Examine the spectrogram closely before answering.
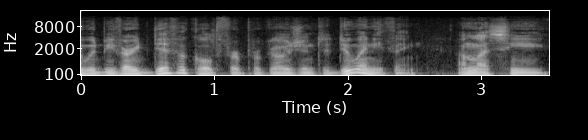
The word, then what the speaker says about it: Prigozhin: But anyway, that plane crash in Russia, which I'll try to say his name, Yevgeny Prigozhin or something? Prigozhin, right.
